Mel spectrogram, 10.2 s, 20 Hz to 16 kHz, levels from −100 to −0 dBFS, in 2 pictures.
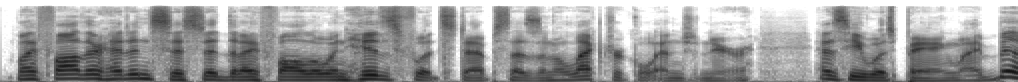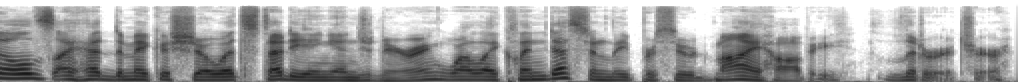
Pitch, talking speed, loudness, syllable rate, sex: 140 Hz, 210 wpm, -18 LUFS, 6.5 syllables/s, male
